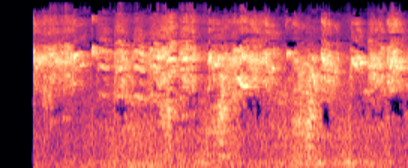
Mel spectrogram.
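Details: A pair of blue monk parakeets, a captive colour variety, giving continuous high, harsh chattering chirps and squawks, dense and overlapping throughout with only brief pauses.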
